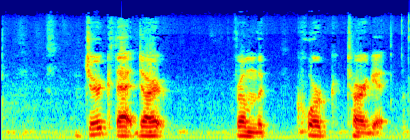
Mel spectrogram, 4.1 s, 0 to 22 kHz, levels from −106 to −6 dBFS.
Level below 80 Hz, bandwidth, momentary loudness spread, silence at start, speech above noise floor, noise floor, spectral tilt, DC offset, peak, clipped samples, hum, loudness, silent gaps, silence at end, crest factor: -50 dBFS; 13 kHz; 18 LU; 0.75 s; 31 dB; -44 dBFS; -6.5 dB/octave; under 0.1%; 0 dBFS; under 0.1%; none; -14 LUFS; none; 0.2 s; 16 dB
